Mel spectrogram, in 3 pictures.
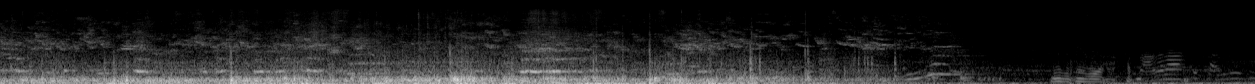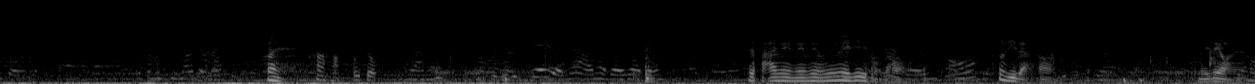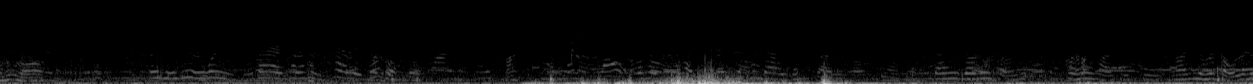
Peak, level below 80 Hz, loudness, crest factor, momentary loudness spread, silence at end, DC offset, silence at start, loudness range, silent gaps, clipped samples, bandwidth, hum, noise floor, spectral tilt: -2 dBFS; -32 dBFS; -26 LUFS; 24 dB; 27 LU; 0 s; under 0.1%; 0 s; 26 LU; none; under 0.1%; 13 kHz; none; -52 dBFS; -8.5 dB/octave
